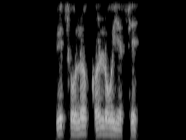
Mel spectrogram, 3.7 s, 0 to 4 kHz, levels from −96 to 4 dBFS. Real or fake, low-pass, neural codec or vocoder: real; 3.6 kHz; none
